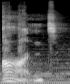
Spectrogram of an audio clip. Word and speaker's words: aren't: rather it is pronounced aunt and it should rhyme with the word Aunt now and your aunt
